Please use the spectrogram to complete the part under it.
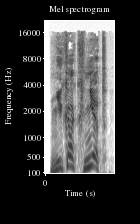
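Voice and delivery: high, crisp report; military report. A narrator's reading. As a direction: snap to attention and report. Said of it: "отрапортовал он".

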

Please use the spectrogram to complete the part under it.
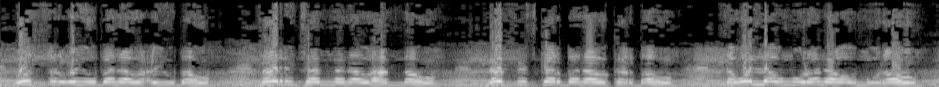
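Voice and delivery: chanted prayer with held syllables; intoned supplication. Acted. Imam leading mourners in pleas for the deceased, intoned supplication. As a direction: plead insistently in measured, level-toned phrases.

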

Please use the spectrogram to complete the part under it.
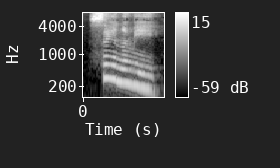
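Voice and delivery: high, loud, drawn-out call; crying out. A narrator's reading. Katherine reaches from window to son, crying out. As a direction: call out to a long-awaited son. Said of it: "крикнула Катерина".

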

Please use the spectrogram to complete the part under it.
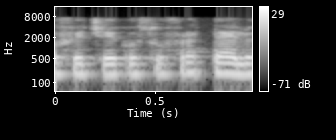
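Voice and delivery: plain reading voice

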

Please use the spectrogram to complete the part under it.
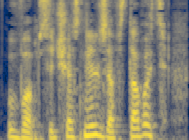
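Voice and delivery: ordinary delivery, nothing marked

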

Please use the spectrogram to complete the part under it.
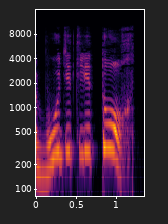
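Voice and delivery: "тохт" with a throaty kh in place of the R; burred R. A narrator's reading. Quoting three-year-old Masha asking for cake, burred R in "тохт". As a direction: say "тохт" like a small child who can't roll the R. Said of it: "Картаве".

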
